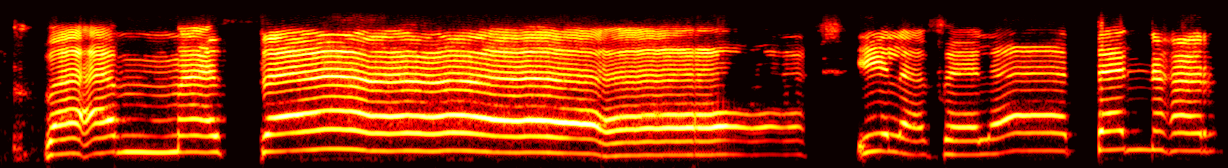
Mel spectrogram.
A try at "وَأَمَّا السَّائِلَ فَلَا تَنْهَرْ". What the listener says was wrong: இப்படப்படாது. وأما السائل فلا تنهر. ஒரேடியா ஓதி கொண்டு போகணும்.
